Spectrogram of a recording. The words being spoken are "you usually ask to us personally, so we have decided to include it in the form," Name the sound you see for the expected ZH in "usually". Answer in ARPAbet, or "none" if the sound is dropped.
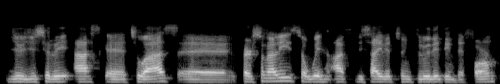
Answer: S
